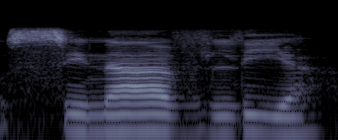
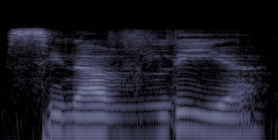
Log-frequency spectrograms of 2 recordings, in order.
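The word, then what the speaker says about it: συναυλία: Remember here, if you have this vowel, this diphthong combination before um, a voiced consonant, so L is a voiced consonant, is gonna sound like avi. So sinavlia.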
